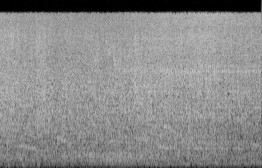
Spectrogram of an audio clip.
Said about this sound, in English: The brown-haired woman's mother arrives in a car and stops in the driveway.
